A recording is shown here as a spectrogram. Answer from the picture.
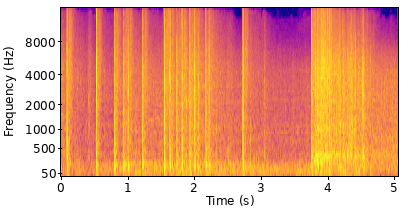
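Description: Aerial fireworks going off in quick succession, a string of sharp bangs with a dense crackling burst about four seconds in.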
